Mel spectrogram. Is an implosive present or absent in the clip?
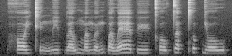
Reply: absent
